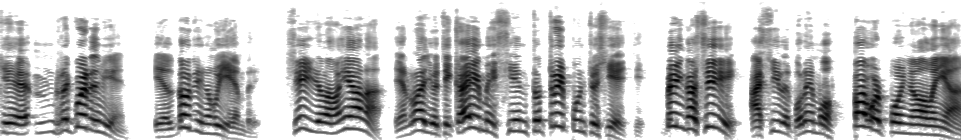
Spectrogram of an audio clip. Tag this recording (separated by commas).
Speech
